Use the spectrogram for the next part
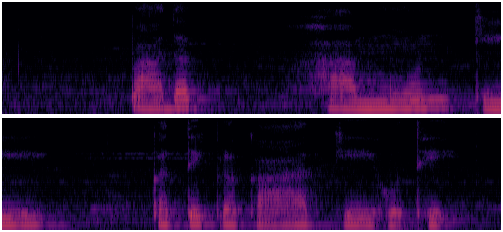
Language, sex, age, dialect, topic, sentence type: Chhattisgarhi, female, 18-24, Western/Budati/Khatahi, agriculture, question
